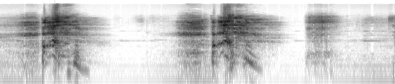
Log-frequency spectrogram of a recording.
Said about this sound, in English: And I gotta sneeze, hold on.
